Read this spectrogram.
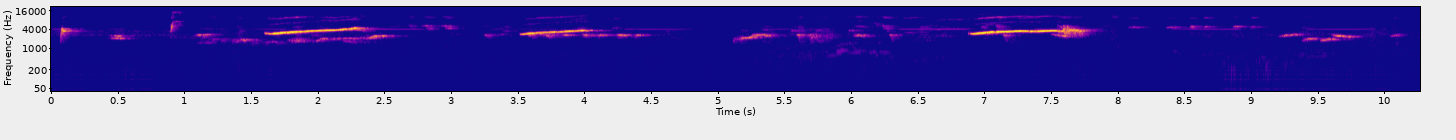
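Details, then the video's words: Oriental magpie-robin song played to coax a quiet bird into singing: scattered rising whistles and soft warbled phrases at moderate volume, broken by pauses, over a light background murmur. "Siulan KACER untuk kacermu yang malas bunyi"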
